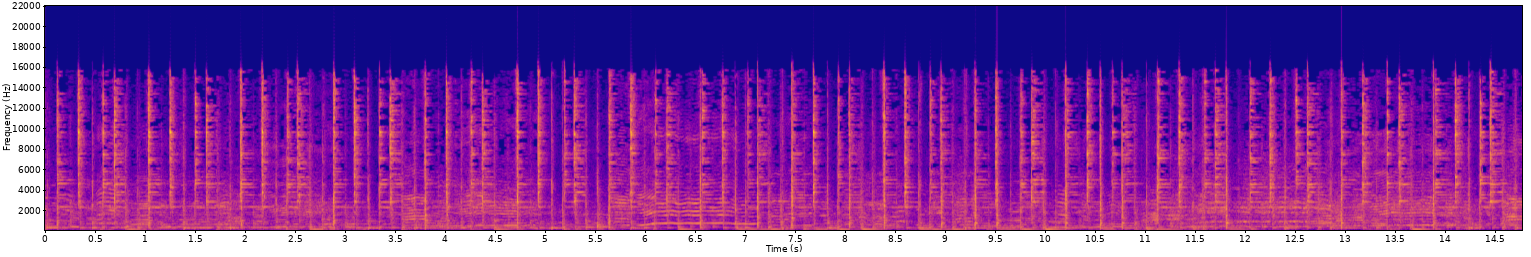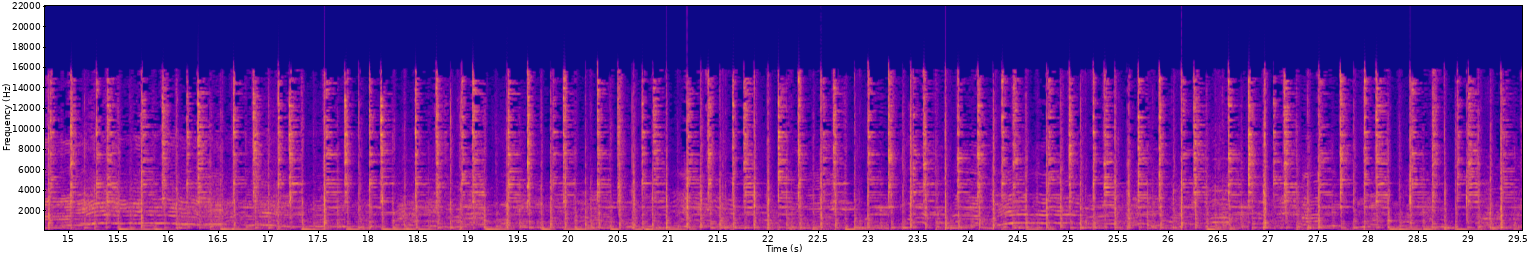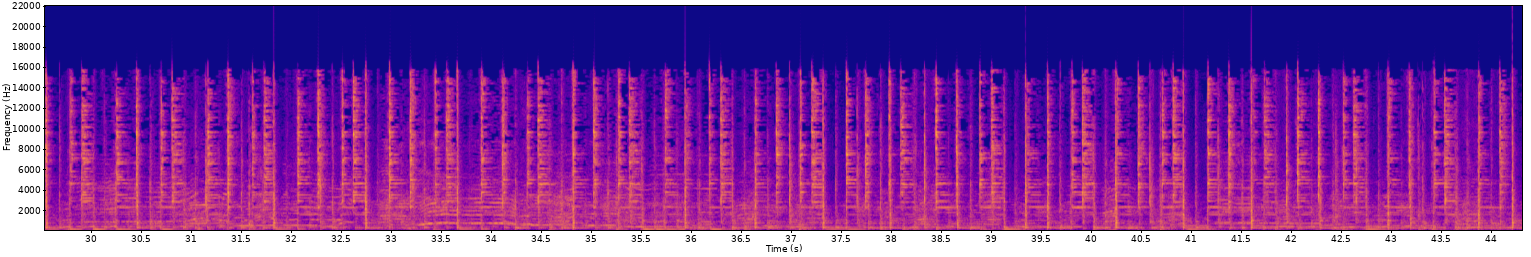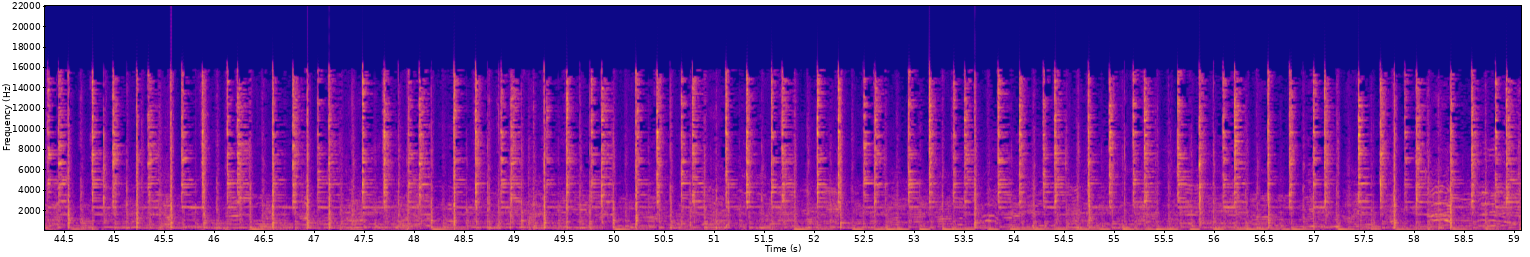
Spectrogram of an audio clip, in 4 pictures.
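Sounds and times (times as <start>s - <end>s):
man singing into microphone: 0.0s - 20.3s, 22.4s - 59.0s
drums: 0.0s - 59.0s
fast clicking percussion: 0.0s - 59.0s.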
